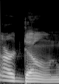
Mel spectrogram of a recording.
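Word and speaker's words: Ardougne: go with that one pronouncing Ardon without the H is like pronouncing both without the L or pronouncing espresso without the X any other pronunciation should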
